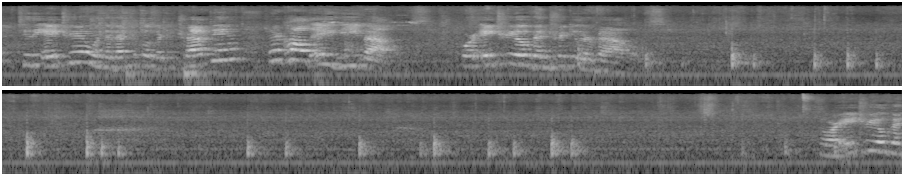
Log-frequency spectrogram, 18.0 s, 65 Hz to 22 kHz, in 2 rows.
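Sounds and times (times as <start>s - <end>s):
steady low hum: 0.0s - 18.0s
marker writing on whiteboard: 11.4s - 15.0s.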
